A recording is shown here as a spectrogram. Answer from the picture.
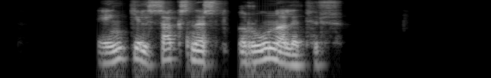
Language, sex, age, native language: Icelandic, male, 20-29, Icelandic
